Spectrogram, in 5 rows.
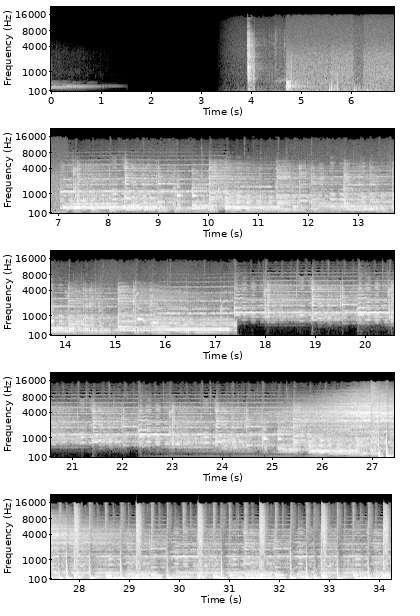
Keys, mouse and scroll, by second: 1.1-1.5 alt+right drag, 1.5-2.5 alt+drag, 2.5 z, 3.5-4.2 alt+drag, 4.2 Tab, 4.8 Tab, 5.2 z, 5.5 z, 6.1 click, 6.4 alt+right click, 6.6-10.0 alt+drag, 12.0 click, 12.7 click, 13.3 click, 14.6 click, 14.8 Tab, 15.4 Tab, 17.1-18.1 drag, 18.4 click, 18.9 `, 19.5 z, 20.3-20.6 scroll up 1, 20.6 Tab, 21.1 alt+middle click, 21.6-22.4 scroll up 1, 22.4 click, 23.9 alt+middle click, 24.4 shift+click, 25.2 shift+click, 26.4 ctrl+z, 27.1 click, 27.7 alt+middle click, 28.3 shift+click, 29.8 shift+click, 30.8 alt+middle click, 31.3 shift+click, 31.7 alt+middle click, 32.2 shift+click, 32.7 shift+click, 33.4 shift+click, 33.8 alt+middle click.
